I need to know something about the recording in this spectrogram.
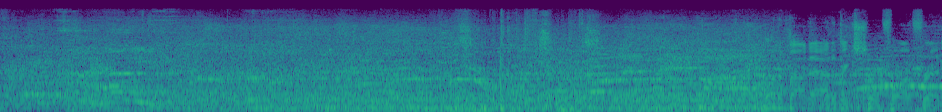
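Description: A large crowd murmurs and cheers.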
